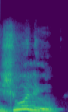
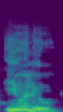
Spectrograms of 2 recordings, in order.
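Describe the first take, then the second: First: The name begins with a zh sound. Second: The name begins with a y sound.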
